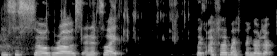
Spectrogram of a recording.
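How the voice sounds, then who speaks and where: A woman's voice: fairly high pitch, flat delivery, normal speed, fairly bright tone, a little hiss or hum. A woman hosting a casual livestream at home, chatting and reading viewer comments aloud while wrapping gifts. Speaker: host.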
